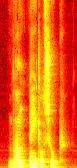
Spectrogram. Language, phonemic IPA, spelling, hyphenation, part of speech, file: Dutch, /ˈbrɑnt.neː.təlˌsup/, brandnetelsoep, brand‧ne‧tel‧soep, noun, Nl-brandnetelsoep.ogg
- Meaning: nettle soup (soup made from stinging nettles)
